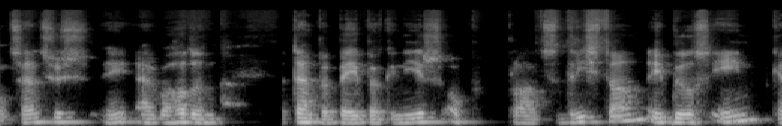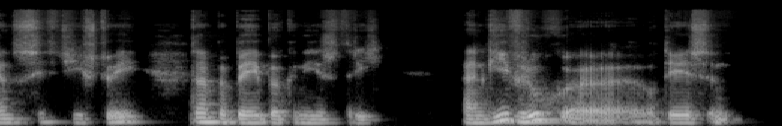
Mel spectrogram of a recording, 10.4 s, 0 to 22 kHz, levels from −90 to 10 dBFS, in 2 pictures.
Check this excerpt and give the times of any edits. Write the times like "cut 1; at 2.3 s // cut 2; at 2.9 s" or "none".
cut 1; at 1.9 s // cut 2; at 4.5 s // cut 3; at 6.5 s

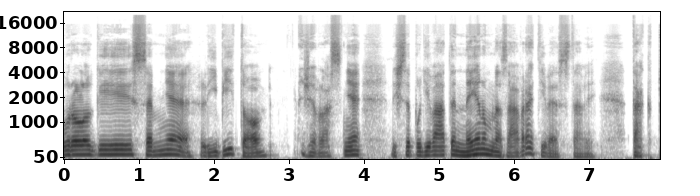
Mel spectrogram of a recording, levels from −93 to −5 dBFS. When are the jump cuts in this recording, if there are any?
cut 1; at 2.9 s

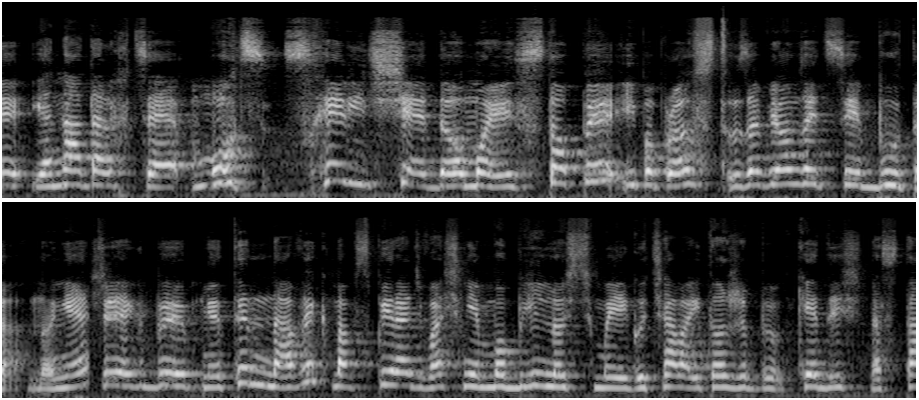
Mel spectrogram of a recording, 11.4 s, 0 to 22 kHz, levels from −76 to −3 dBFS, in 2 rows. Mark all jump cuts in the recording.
none

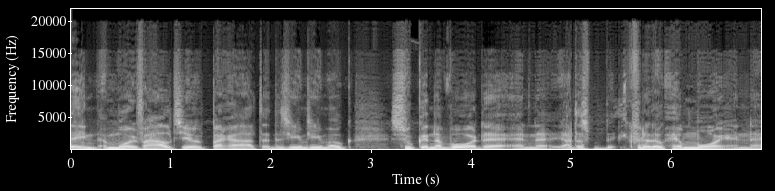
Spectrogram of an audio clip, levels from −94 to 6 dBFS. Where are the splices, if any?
cut 1; at 2.4 s // cut 2; at 5.9 s

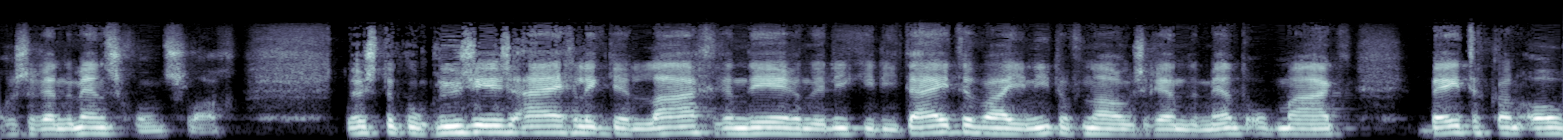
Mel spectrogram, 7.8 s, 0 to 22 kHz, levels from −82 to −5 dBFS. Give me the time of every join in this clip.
cut 1; at 3.0 s

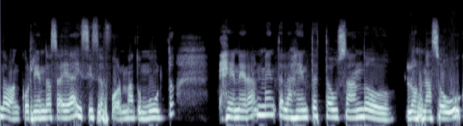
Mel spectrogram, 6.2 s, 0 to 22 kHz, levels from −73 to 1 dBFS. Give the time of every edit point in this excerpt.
none

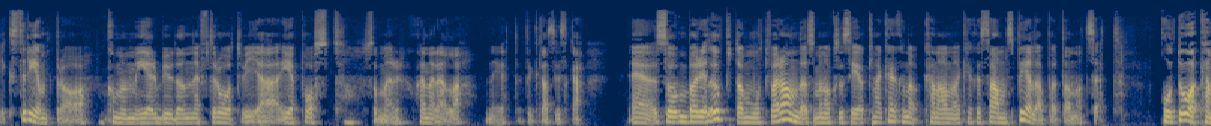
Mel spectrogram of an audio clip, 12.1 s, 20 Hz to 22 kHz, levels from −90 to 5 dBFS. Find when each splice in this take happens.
cut 1; at 7.1 s // cut 2; at 8.1 s // cut 3; at 8.7 s // cut 4; at 10.6 s

